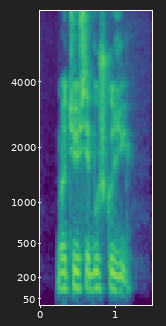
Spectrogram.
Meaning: 1. mum's the word 2. one's lips are sealed
- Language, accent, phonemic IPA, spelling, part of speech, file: French, France, /mɔ.tys e buʃ ku.zy/, motus et bouche cousue, interjection, LL-Q150 (fra)-motus et bouche cousue.wav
